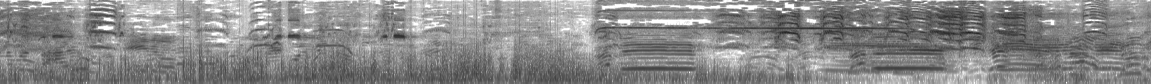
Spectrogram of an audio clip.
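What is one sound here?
Birds call overhead.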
